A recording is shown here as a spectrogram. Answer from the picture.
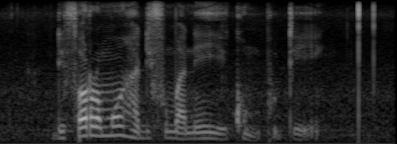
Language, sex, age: Southern Sotho, male, 19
